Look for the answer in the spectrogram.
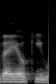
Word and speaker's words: Aoki: I didn't even know who Steve Aoki was. – That's okay. – Am I saying it right? – Yes. – Aoki? Aoki? – Yeah, you're good.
